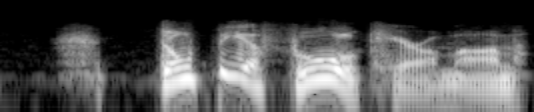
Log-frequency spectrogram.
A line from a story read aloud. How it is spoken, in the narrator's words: the kender said sharply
